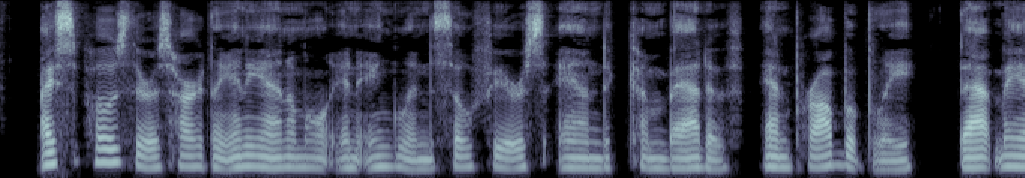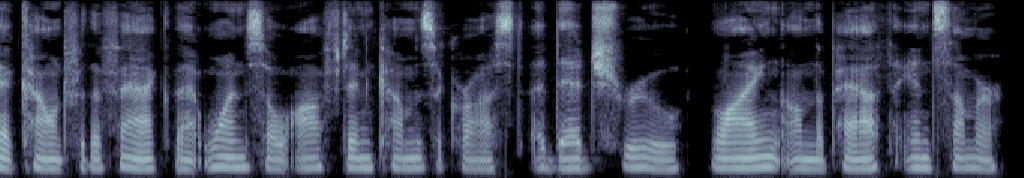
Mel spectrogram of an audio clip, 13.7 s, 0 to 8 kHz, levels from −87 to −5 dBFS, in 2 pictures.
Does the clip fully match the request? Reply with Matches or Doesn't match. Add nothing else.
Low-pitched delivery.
Matches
